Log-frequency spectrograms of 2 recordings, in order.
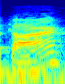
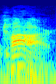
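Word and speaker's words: Kerr: isn't it yes but in england it's pronounced car oh just like here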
